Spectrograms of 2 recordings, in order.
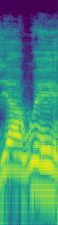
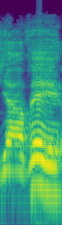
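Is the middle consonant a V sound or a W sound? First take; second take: W; V. First: The middle consonant is a W sound. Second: The middle consonant is a V sound. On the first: "the anglicized Yahweh" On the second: "phonetically, the name should be pronounced Yahweh"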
